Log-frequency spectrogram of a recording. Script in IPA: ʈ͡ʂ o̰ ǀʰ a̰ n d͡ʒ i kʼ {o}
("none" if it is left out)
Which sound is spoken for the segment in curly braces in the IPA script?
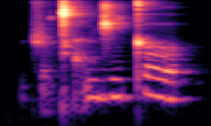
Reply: o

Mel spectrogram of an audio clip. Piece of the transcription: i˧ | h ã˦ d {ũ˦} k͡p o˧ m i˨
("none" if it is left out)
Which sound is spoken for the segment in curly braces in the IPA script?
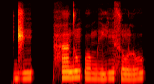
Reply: ũ˦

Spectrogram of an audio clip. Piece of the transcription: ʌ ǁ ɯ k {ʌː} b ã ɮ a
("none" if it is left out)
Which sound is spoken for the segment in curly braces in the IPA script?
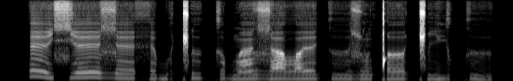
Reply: ʌ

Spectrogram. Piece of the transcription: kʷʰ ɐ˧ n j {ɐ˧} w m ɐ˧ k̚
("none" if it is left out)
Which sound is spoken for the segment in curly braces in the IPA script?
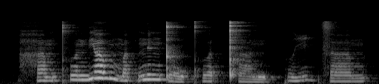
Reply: ɐ˥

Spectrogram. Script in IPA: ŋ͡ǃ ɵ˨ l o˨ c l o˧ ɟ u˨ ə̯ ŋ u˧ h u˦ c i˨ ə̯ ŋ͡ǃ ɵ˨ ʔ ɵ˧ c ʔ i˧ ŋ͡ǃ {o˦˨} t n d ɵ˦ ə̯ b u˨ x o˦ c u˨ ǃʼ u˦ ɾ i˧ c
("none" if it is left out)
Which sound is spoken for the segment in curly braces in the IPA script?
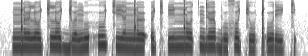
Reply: o˦˨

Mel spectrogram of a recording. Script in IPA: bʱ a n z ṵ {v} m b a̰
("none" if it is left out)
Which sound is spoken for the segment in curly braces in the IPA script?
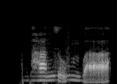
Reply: v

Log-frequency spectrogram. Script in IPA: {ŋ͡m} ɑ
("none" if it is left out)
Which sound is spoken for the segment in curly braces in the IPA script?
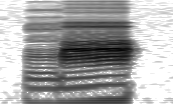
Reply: ŋ͡m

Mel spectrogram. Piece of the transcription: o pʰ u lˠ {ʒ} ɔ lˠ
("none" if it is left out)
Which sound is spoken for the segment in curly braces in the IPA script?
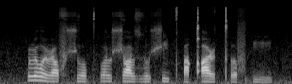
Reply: ʃ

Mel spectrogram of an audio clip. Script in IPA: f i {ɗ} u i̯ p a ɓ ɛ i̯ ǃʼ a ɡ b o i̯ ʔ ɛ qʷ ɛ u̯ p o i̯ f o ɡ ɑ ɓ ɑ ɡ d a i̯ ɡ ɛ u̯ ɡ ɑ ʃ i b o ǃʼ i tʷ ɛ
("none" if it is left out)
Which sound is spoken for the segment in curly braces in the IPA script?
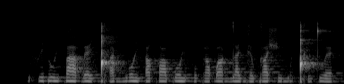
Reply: ɗ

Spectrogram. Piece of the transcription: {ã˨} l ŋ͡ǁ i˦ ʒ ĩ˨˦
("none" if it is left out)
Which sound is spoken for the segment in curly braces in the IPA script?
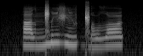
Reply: a˨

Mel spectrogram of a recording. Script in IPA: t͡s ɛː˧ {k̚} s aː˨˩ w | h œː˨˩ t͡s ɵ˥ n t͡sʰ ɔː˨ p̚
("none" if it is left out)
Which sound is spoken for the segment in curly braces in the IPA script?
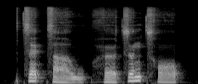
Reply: k̚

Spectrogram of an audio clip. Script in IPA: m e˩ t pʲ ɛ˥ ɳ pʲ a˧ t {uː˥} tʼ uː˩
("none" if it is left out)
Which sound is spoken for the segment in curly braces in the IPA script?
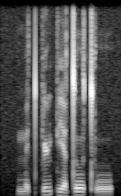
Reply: uː˧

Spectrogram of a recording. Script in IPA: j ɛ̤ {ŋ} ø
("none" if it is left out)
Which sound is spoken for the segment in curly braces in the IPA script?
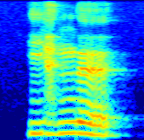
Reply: ŋ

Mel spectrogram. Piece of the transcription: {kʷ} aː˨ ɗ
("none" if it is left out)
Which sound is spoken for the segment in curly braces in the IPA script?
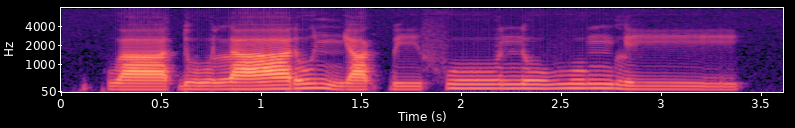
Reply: kʷ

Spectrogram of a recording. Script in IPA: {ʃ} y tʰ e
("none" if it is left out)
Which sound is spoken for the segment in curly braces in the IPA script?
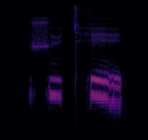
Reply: ʃ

